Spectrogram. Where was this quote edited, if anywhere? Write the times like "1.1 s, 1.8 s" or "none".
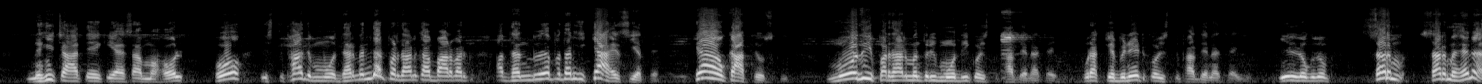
none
